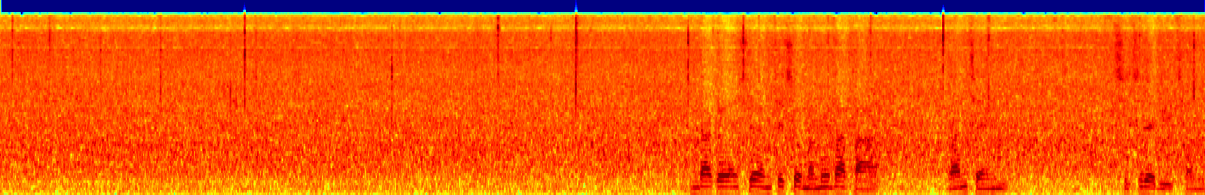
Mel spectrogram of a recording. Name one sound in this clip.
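A stream flows and splashes steadily over rocks nearby.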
